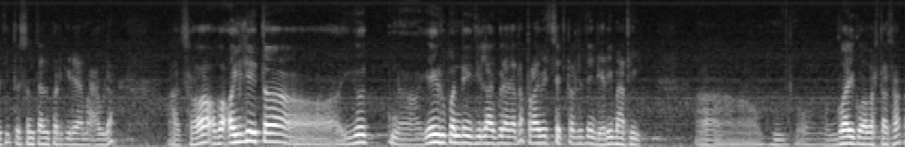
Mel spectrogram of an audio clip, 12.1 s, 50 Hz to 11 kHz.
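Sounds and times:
man's hesitation hum: 0.0s - 12.0s.

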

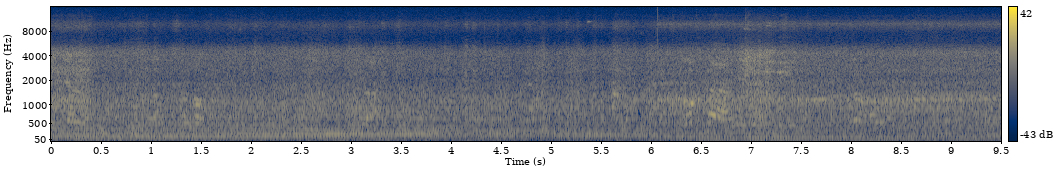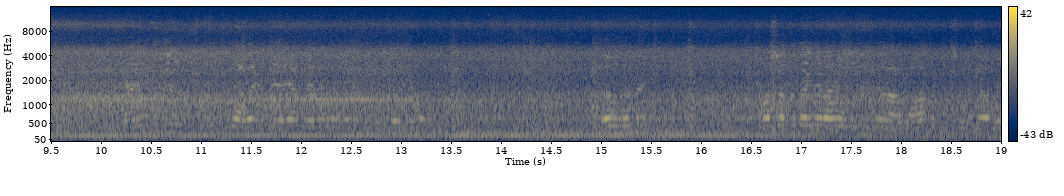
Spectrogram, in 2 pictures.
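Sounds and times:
bus engine droning: 0.0s - 19.0s
road noise: 0.0s - 19.0s.

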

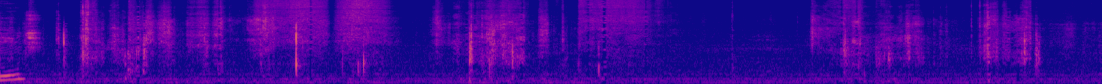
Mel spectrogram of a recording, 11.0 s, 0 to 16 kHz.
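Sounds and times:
hand rustling on paper: 0.7s - 6.7s, 8.1s - 11.0s.

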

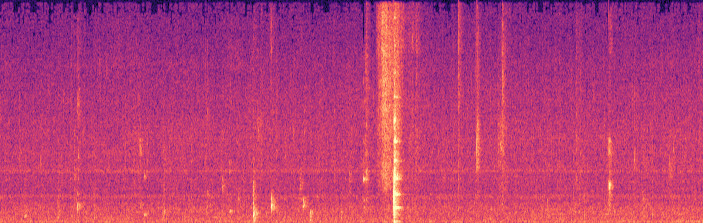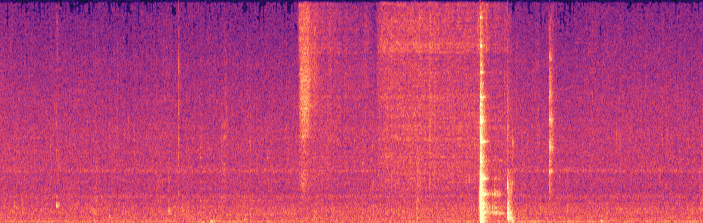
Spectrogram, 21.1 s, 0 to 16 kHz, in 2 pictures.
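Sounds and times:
food simmering: 0.0s - 21.0s
tongs tapping a pan: 5.5s - 6.1s, 17.7s - 18.9s.

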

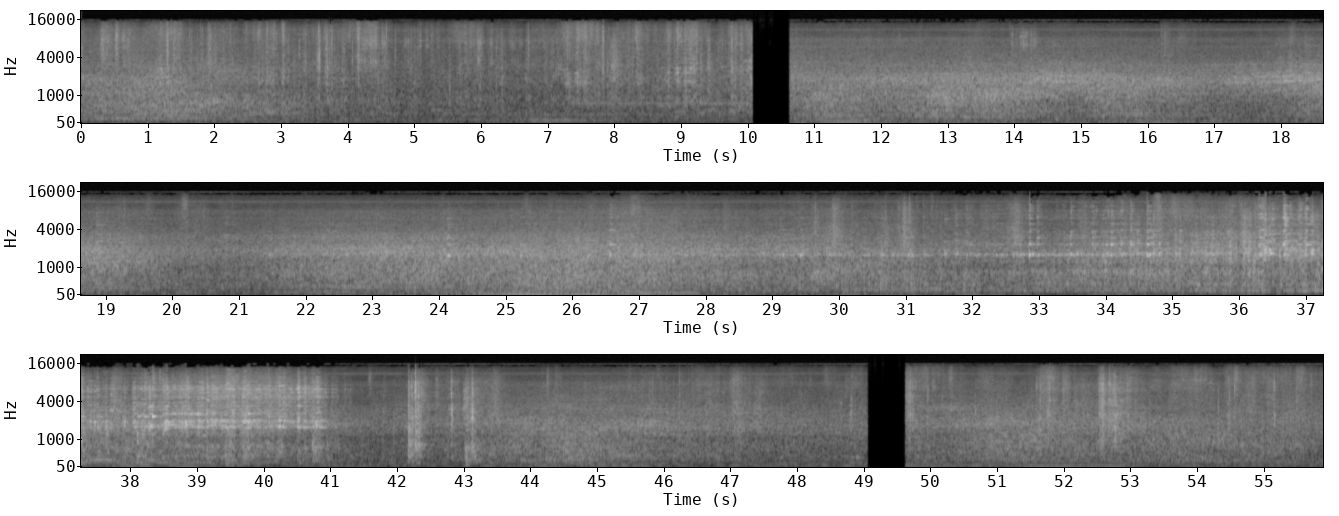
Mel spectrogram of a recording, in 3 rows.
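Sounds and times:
rakes scraping over loose soil: 0.0s - 10.1s.

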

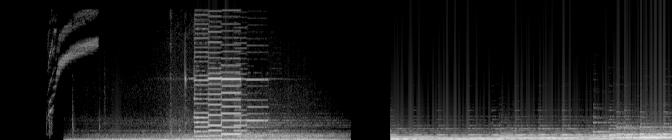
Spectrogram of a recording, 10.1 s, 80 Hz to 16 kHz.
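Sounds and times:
low rumbling hum: 1.0s - 5.3s
bright electronic tones: 2.6s - 5.0s.

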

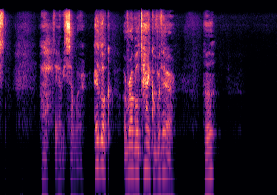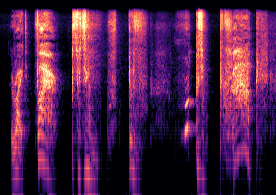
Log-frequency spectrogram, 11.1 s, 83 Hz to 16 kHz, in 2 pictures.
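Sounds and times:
person making cannon mouth sounds: 7.0s - 11.0s.

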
